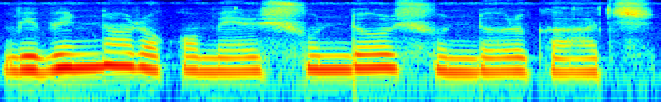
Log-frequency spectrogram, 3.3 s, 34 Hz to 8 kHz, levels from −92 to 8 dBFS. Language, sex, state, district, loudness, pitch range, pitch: Bengali, female, Tripura, West Tripura, -14 LUFS, 185-215 Hz, 195 Hz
